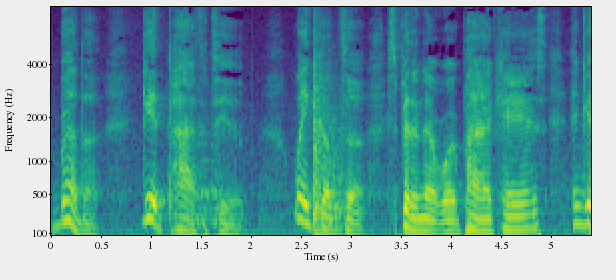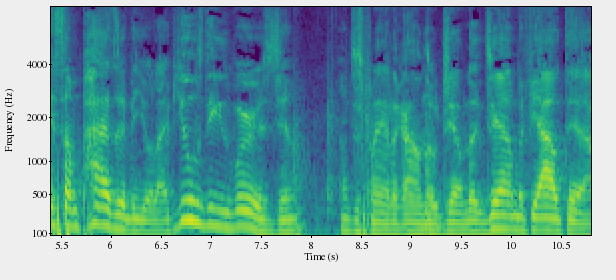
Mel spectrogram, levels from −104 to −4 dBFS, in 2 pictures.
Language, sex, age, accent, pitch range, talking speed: English, male, 30-49, American, 100-130 Hz, 190 wpm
